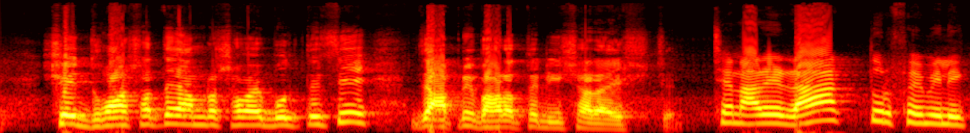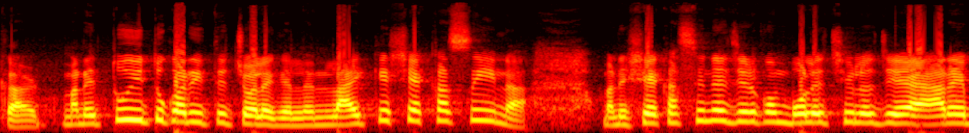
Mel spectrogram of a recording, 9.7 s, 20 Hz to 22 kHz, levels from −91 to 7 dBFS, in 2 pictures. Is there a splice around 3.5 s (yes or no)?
yes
